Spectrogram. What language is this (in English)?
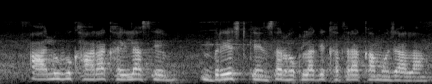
Bhojpuri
